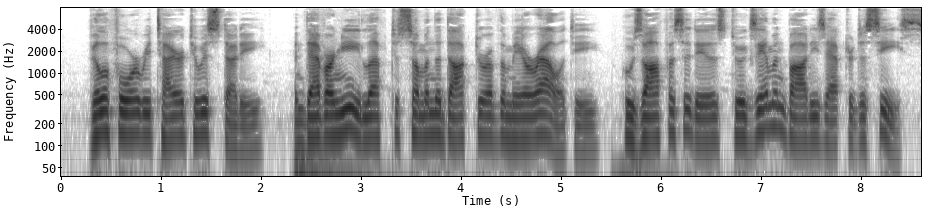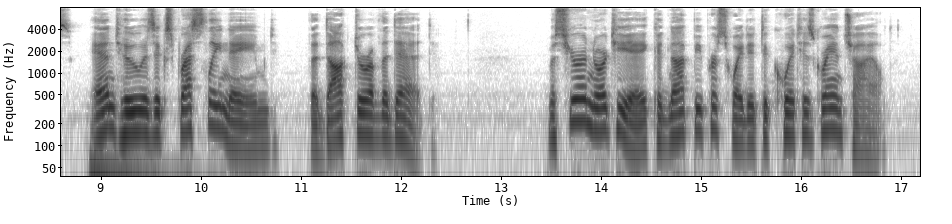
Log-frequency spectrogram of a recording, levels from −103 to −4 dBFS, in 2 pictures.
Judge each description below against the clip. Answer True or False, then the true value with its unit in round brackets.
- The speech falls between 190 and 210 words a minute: False (155 wpm)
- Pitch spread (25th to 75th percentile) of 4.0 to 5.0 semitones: False (3.3 semitones)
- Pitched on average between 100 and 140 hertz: True (135 Hz)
